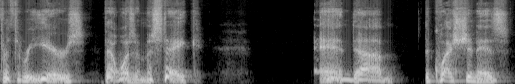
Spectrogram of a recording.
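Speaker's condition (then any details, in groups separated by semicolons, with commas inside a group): Vocal cord surgery recovery; talking painless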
